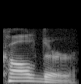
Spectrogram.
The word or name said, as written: Calder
